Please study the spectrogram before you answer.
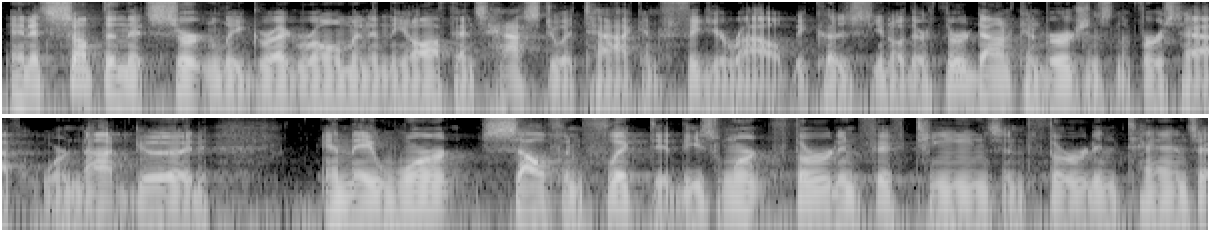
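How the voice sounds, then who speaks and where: Deep, gravelly American man talking football. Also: steady tone, brisk, a bit bright. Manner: emphatic, rambling, conversational. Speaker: sports show host and analyst. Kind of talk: unscripted football talk.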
